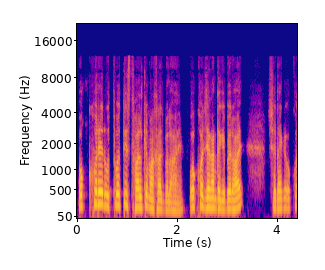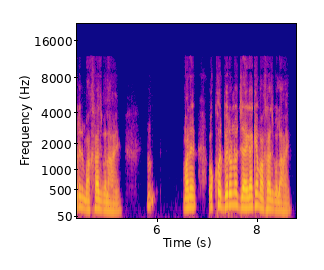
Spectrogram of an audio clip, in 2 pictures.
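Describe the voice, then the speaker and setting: A man teaching a Quran recitation class online, who explains slowly and repeats each rule and letter sound for his students. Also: a little high, expressive, a little mellow, no echo, lo-fi sound. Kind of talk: online tajweed lesson.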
